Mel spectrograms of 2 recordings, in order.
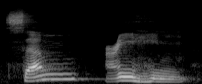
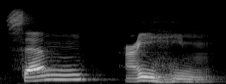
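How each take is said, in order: No difference in how they are said.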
